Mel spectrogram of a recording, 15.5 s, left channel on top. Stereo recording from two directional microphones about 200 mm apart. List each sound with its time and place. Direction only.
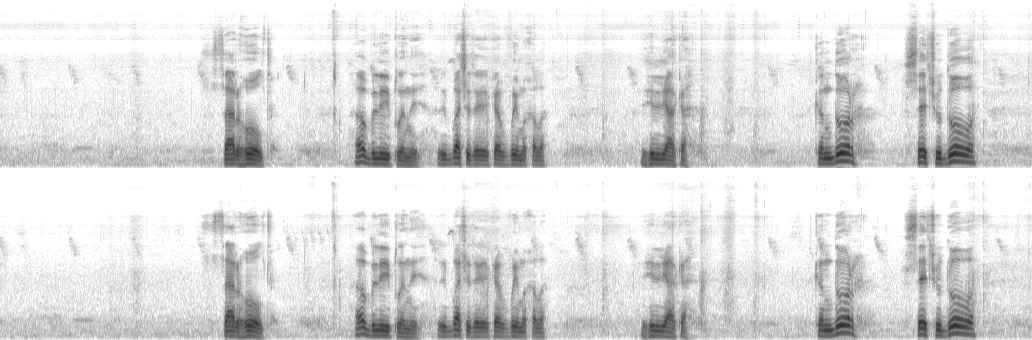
3.0 s speech: 20° left (ahead or behind)
5.3 s speech: 20° left (ahead or behind)
9.6 s speech: 20° left (ahead or behind)
12.4 s speech: 20° left (ahead or behind)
